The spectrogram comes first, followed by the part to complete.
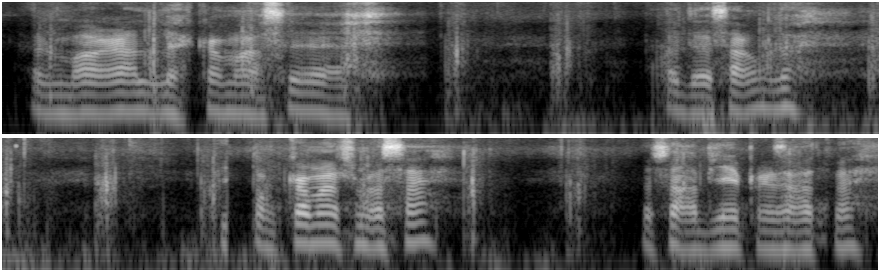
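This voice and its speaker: The man speaks with fairly high pitch and fairly even intonation. His pace is very slow, with long, frequent pauses. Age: 60s. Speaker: long-distance hiker vlogger. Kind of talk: video diary. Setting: outdoors. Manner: halting.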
